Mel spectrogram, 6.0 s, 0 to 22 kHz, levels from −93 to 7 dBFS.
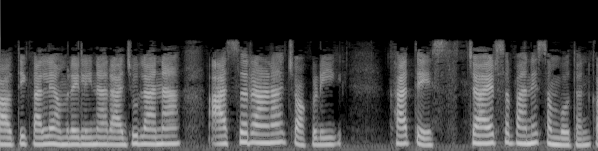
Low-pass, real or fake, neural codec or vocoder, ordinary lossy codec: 7.2 kHz; real; none; none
